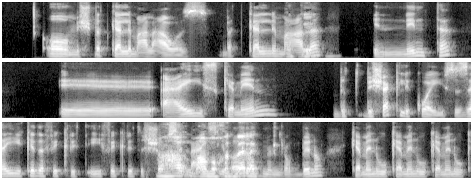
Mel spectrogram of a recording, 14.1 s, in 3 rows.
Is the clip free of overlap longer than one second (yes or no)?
no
